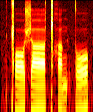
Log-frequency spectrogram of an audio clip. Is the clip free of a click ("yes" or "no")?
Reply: no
